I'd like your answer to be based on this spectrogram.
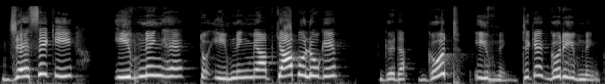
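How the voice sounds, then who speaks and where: A woman teaching French to children in an online class. She repeats each word slowly and speaks to the children directly. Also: extremely high pitch, animated, a bit bright, dry recording, studio quality. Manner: slow, drawn-out repetition of each word.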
